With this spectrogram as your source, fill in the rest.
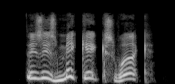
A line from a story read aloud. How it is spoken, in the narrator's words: yelled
